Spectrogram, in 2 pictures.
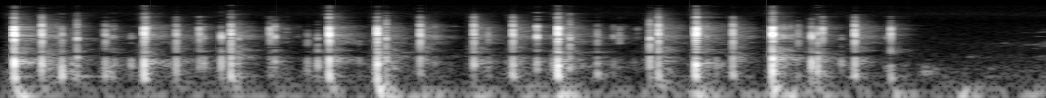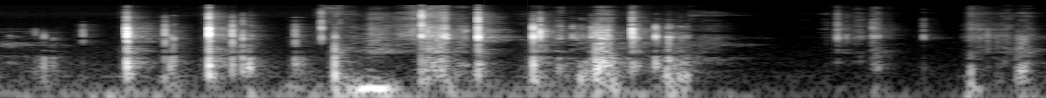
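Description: Long acrylic nails tap and scratch the sides of a small, hollow, matte black plastic pot holding an artificial plant, held in both hands. Quick, dry, bright clicks come in rapid bursts with almost no low end and no ring. After a short pause, a raspy scratching passage runs before a few softer taps end the clip.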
